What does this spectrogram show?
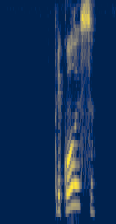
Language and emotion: Russian, neutral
